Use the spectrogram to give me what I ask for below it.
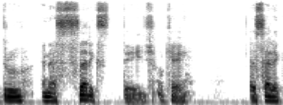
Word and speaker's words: ascetic: an aesthetic stage okay ascetic is spelled a s c e t i c okay aesthetic is a lot of times when they hear it it sounds like Aesthetics right so it's two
